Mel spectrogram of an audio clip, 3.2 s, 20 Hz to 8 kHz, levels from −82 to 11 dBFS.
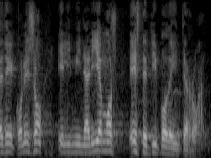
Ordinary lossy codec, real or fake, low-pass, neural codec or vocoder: none; real; none; none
